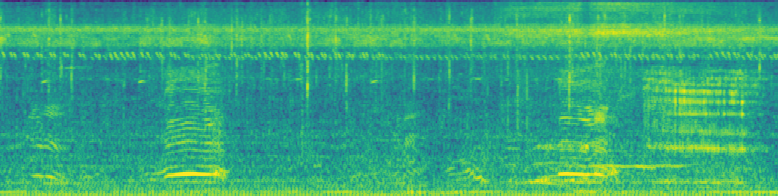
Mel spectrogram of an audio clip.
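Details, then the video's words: Cows in a herd of dozens heading for watery grassland give two short, fairly quiet moos about four seconds apart over a steady background hiss and hum. "funny cow sounds"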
